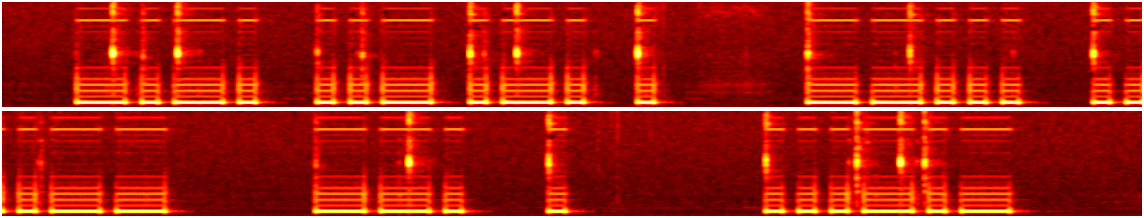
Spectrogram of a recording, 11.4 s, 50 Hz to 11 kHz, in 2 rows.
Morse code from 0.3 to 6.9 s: CURE 73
